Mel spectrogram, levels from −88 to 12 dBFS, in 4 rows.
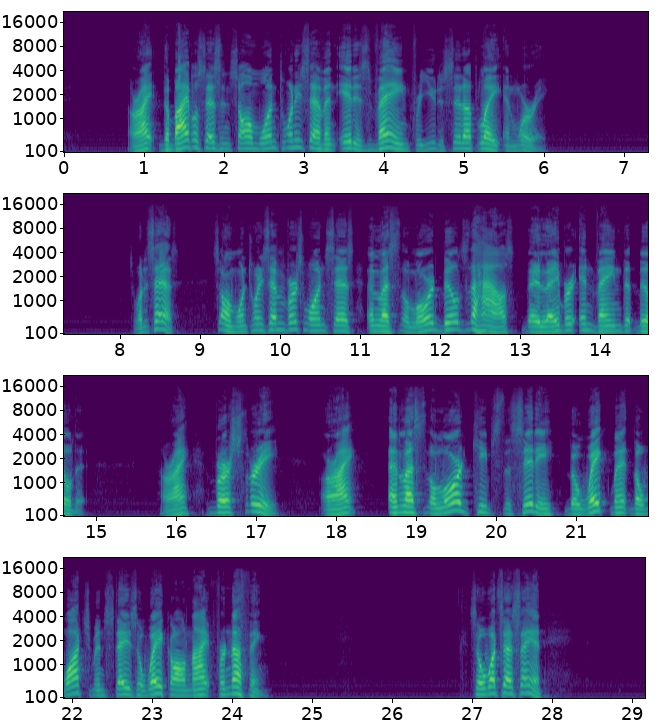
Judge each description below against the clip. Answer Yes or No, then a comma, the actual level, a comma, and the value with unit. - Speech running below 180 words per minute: Yes, average, 140 wpm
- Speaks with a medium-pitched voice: Yes, medium, 145 Hz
